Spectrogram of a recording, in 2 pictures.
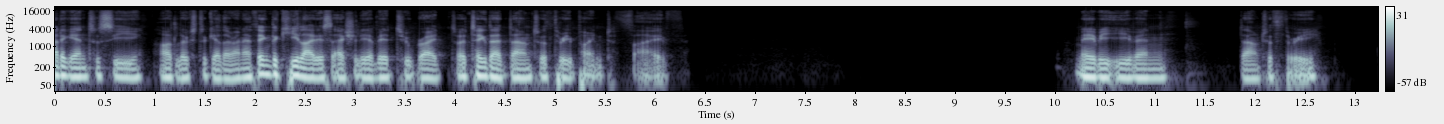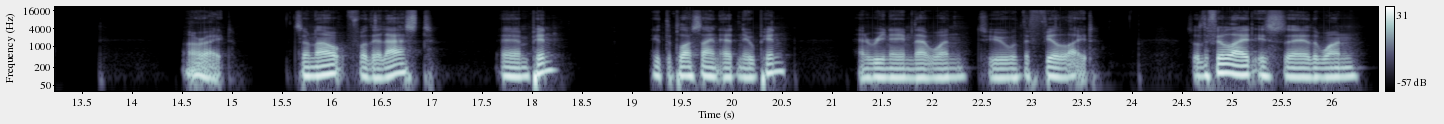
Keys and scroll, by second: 4.2-5.4 typing, 10.9 3, 11.1 Return, 13.3 typing, 22.7-23.9 typing, 25.8 typing.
